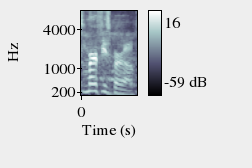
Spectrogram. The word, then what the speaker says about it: Murfreesboro: Road in in Nashville in Murfreesboro yeah yeah it's spelled Murfreesboro Murphy's Murphysboro look for these bro yeah there you go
